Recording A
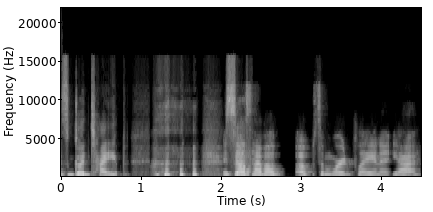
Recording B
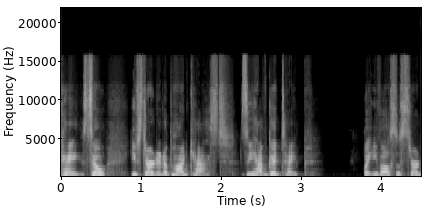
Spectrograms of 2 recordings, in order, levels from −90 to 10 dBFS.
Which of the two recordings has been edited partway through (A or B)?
A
